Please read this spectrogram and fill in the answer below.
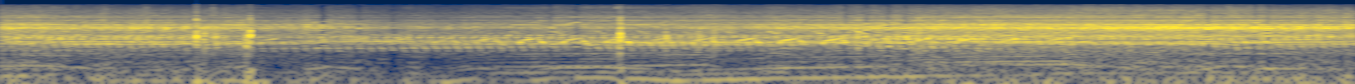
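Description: Police motorcycle siren sounding a fast, repeated rising-and-falling yelp, over the motorcycle's own engine revving up and down during a pursuit.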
